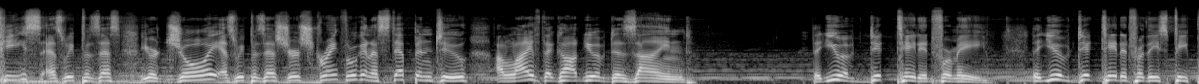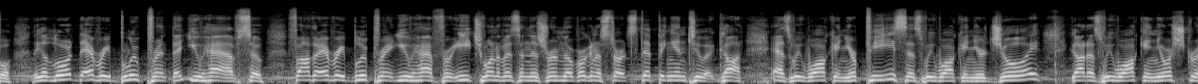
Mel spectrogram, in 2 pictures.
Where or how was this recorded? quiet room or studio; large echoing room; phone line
large echoing room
